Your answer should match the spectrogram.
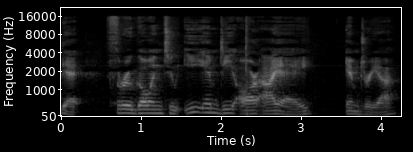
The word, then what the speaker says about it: EMDRIA: You can find it through going to EMDRIA, EMDRIA, we usually pronounce it as a word, .org.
